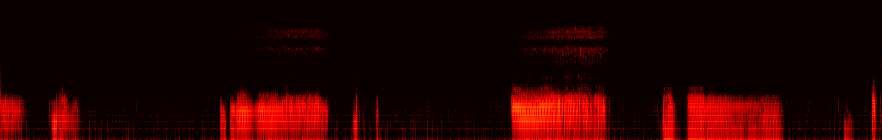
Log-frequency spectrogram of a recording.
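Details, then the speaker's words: A sleeping pet cat snoring: repeated buzzing, vibrating snores with short quiet gaps, some breaths louder than others, in a quiet room; someone remarks it was snoring. "You were snoring. Bean? Bean? You were snoring."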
